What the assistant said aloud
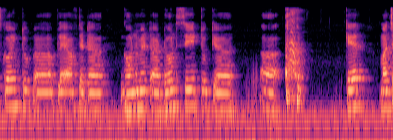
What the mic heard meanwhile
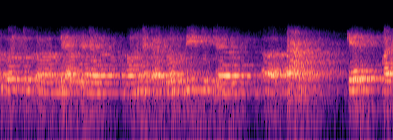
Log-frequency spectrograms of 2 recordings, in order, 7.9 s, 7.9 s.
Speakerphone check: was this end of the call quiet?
Yes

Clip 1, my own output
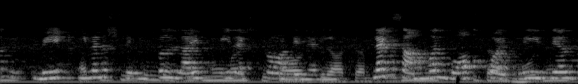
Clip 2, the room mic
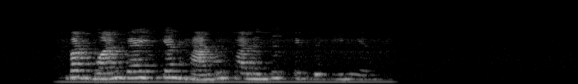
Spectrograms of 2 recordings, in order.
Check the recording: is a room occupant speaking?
Yes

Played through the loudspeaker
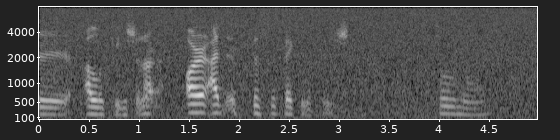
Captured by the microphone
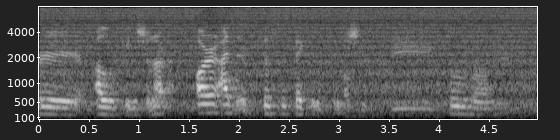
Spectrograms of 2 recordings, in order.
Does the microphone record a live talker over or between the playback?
Yes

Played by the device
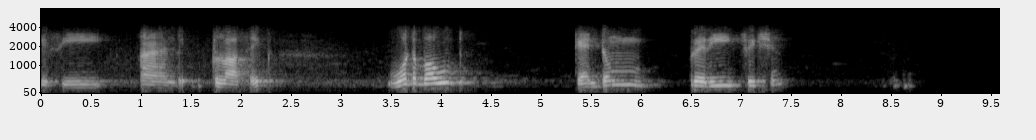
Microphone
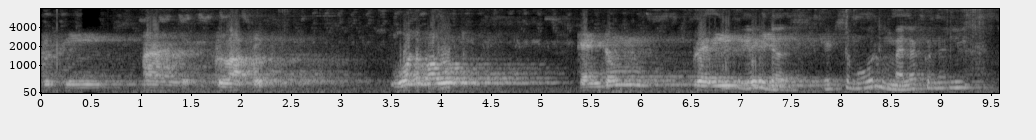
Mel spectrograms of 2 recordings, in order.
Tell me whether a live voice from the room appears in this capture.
Yes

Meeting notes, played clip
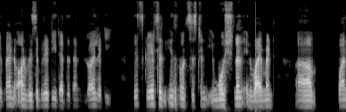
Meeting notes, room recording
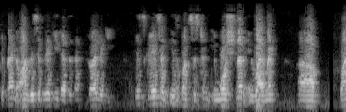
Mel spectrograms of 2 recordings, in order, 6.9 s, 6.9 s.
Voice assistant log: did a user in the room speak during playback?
No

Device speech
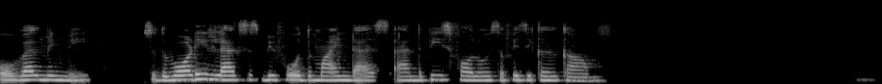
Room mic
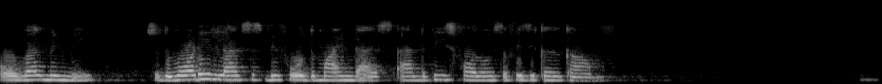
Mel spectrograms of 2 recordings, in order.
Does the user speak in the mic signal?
No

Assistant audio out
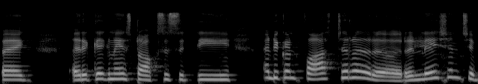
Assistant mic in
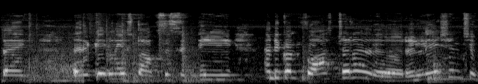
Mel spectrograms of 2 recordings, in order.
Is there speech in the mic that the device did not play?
No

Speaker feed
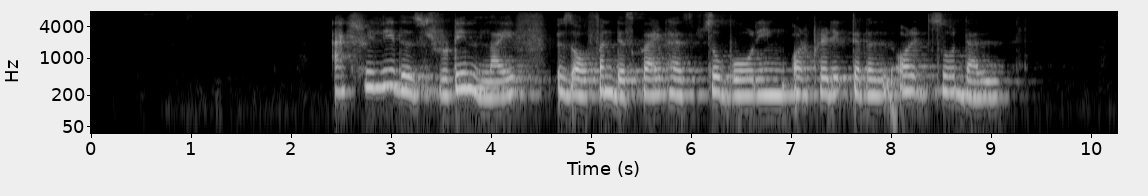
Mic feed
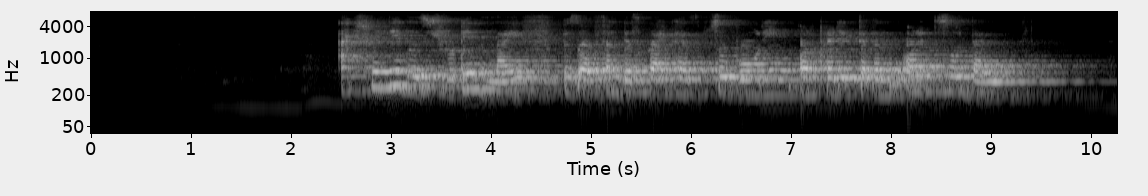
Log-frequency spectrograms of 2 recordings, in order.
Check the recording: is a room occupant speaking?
No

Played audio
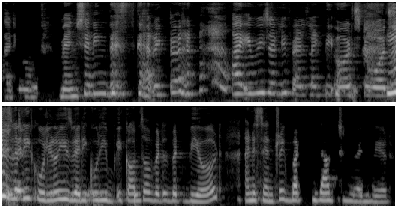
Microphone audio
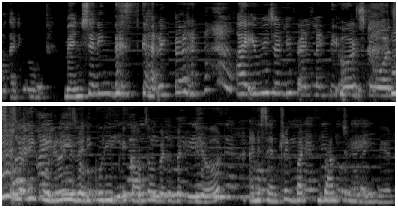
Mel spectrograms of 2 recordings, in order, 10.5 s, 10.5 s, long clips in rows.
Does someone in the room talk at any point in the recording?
Yes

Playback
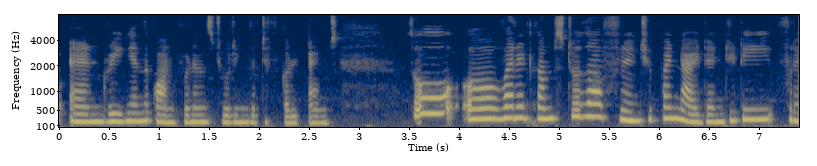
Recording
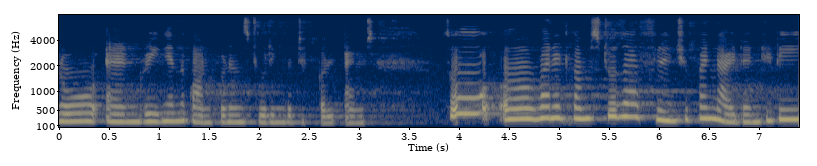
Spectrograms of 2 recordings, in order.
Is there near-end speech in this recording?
No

